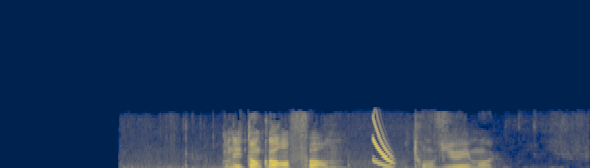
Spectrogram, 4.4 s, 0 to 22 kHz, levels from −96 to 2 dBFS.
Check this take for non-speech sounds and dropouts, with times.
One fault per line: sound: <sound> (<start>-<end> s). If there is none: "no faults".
sound: chirp (2.8-3.0 s)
